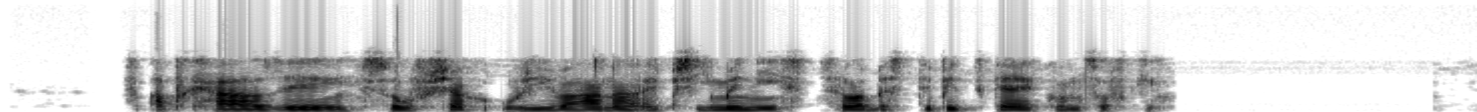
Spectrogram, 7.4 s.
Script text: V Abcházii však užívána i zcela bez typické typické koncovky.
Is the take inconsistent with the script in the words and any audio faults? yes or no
yes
